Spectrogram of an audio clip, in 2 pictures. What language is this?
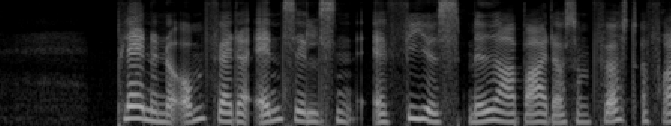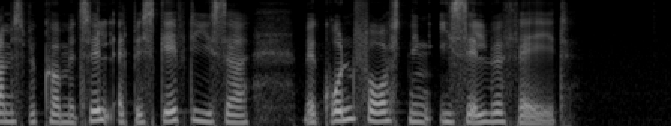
Danish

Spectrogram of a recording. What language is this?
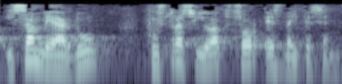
Basque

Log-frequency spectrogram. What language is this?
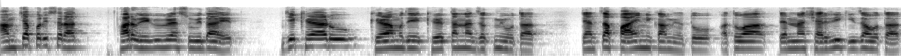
Marathi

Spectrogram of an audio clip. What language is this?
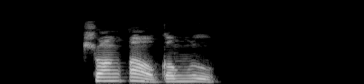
Chinese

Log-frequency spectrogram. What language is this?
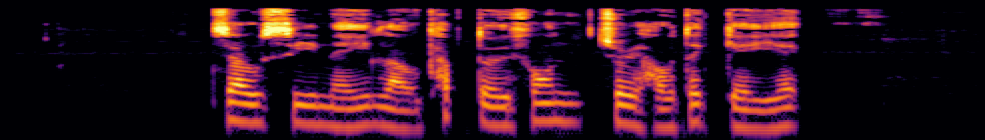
Cantonese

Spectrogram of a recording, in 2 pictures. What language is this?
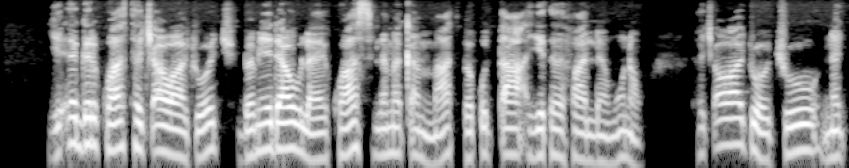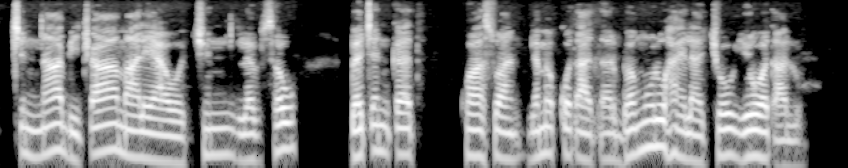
Amharic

